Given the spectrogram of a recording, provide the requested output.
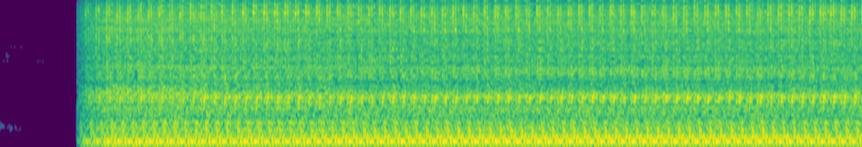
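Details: Yanmar diesel tractor after fitting a newly built fan assembly with new bearings and pulley: catches at once and settles into a steady, even diesel clatter at idle, no squeal or rattle from the fan; healthy.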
